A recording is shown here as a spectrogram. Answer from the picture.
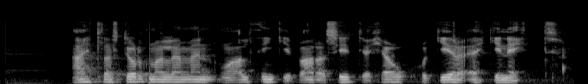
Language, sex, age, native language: Icelandic, male, 60-69, Icelandic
